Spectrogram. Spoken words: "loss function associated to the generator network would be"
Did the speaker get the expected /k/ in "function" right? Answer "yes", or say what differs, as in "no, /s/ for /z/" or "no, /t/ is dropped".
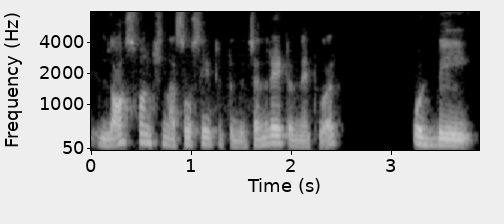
yes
